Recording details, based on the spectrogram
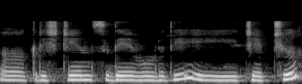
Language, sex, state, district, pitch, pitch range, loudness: Telugu, female, Andhra Pradesh, Srikakulam, 200 Hz, 190-210 Hz, -15 LUFS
